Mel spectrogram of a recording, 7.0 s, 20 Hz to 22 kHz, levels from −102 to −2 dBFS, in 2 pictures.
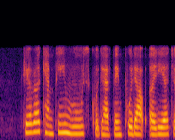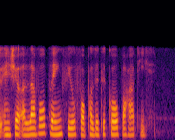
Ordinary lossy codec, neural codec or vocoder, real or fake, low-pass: Opus, 16 kbps; none; real; 5.4 kHz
